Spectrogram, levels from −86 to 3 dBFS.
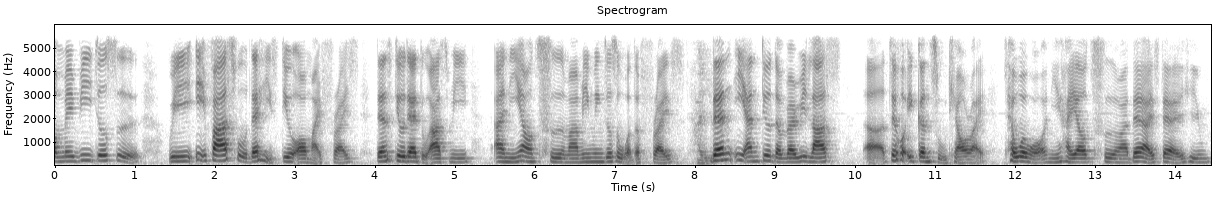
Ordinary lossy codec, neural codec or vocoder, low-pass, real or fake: none; none; 5.4 kHz; real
